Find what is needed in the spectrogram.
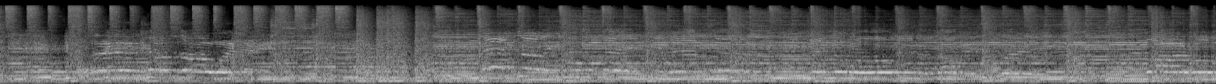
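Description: Live band playing a rock and roll song: guitars and a drum kit with a steady beat, and a man singing lead.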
